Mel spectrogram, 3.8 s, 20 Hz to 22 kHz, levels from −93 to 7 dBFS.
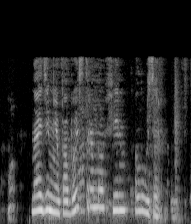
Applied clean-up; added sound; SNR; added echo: none; none; none; none.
